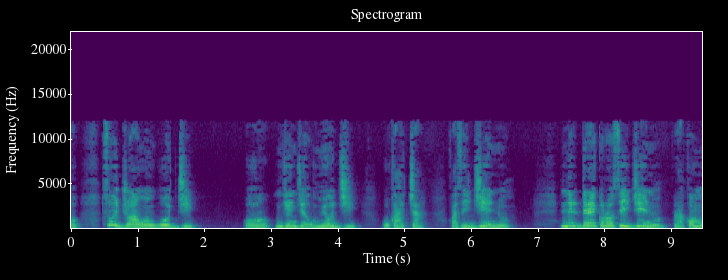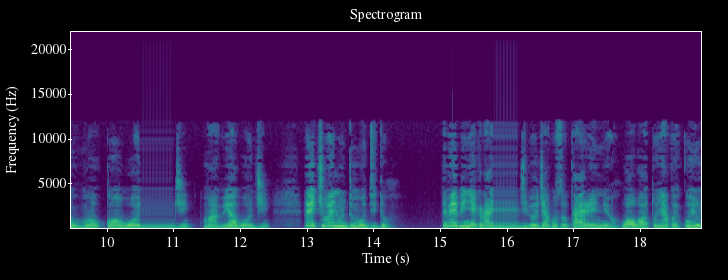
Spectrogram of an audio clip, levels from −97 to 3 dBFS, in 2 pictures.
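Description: Speech that sounds dull and smeared with a fizzy edge and nothing above 12 kHz, likely AAC compression at a low bitrate. There are two system hang loops, at 10.52–10.99 s and 15.81–16.15 s (just before "ji bī ojakpo ōso"). Each one buzzes at 46.9 Hz because it repeats a 21.33 ms chunk, which fits a 1024-sample buffer.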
